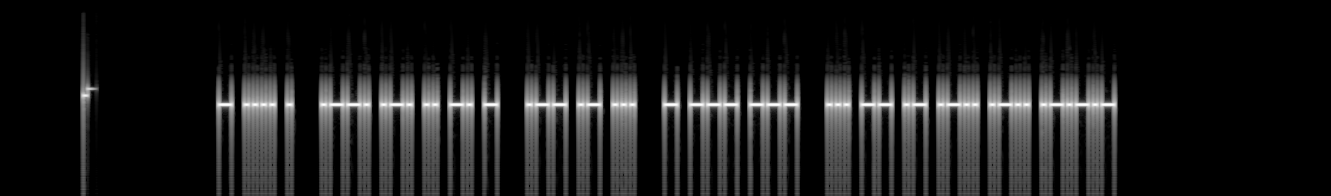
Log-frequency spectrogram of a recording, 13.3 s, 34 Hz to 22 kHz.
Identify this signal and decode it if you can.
Morse code, heard as a keyed tone, about 28 wpm, 700 Hz. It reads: THE PRINT WAS TOO SMALL.
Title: Sentences from Top 1400 Words 28wpm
